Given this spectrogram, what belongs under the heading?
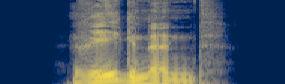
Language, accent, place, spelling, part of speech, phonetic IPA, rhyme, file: German, Germany, Berlin, regnend, verb, [ˈʁeːɡnənt], -eːɡnənt, De-regnend.ogg
- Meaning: present participle of regnen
